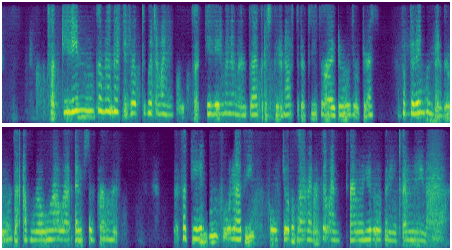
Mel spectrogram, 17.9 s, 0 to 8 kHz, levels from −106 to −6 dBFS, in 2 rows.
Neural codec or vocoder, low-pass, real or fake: codec, 44.1 kHz, 0.9 kbps, DAC; 7.2 kHz; fake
